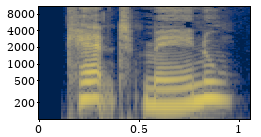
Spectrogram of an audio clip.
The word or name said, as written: cand.manu.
